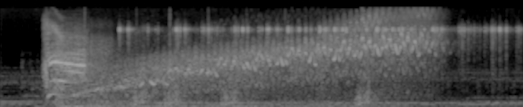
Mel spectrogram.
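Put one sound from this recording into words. A magical fire roars up with a whoosh and swirls loudly.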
